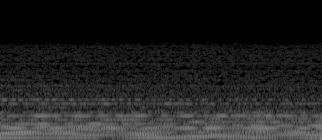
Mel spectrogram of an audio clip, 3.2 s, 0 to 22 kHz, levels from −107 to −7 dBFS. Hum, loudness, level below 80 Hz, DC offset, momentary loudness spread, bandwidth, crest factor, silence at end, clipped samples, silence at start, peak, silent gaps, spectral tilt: none; -62 LUFS; -70 dBFS; under 0.1%; 2 LU; 6.2 kHz; 12 dB; 0 s; under 0.1%; 0 s; -48 dBFS; none; -7 dB/octave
